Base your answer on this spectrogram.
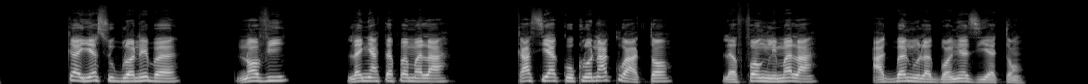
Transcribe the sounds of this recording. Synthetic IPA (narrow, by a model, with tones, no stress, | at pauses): kɛ˦je˦su˨ɡ͡blɔ˨nɛ̃˦bɛ˦ | nɔ̃˦vi˦ | lɛ˨ɲã˦t̪ɛ˦ɸɛ˦mɛ̃˨la˦ | ka˦si˦a˨ko˨klo˦nã˦ku˦a˨t̪ɔ˦ | lɛ˨fɔ˦ŋlĩ˨mɛ̃˦la˦ | a̰˨ɡ͡bɛ˦nũ˦lɛ˨ɡ͡bɔ̃˨ɲɛ̃˦zi˨ɛ˨t̪ɔ̰̃˨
